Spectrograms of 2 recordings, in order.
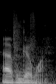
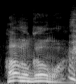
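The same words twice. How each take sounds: First: Said in the usual way. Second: "Have a good one" pushed out louder, huffing with a laugh; mock out of breath. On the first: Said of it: "Or should I say". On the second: Shown as a demonstration. Host signing off the video, faking out of breath. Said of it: "I can't even do it out of breath".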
